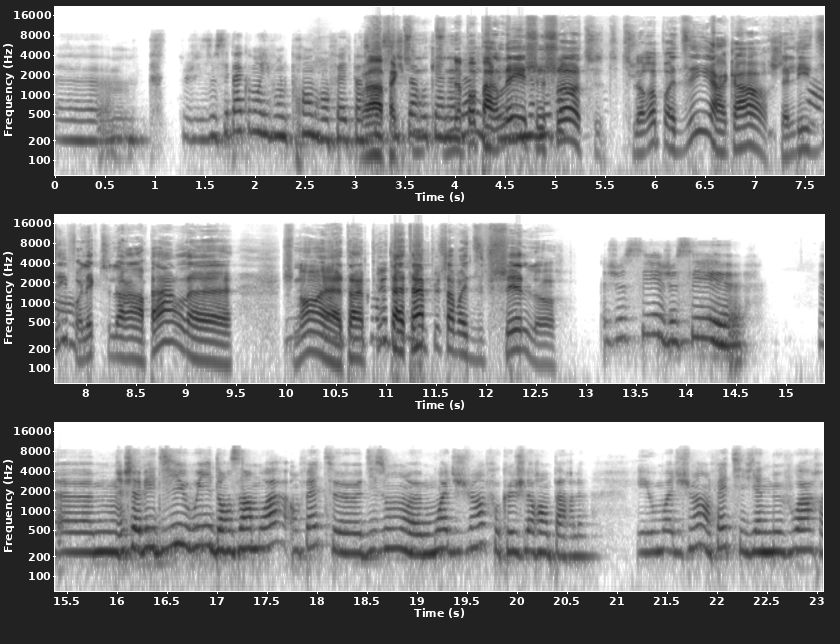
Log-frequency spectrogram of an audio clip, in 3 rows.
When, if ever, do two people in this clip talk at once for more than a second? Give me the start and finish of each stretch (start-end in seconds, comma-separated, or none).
3.0-5.2, 10.0-11.4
